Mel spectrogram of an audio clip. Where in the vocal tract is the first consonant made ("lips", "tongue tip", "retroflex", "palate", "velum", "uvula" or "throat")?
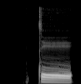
tongue tip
